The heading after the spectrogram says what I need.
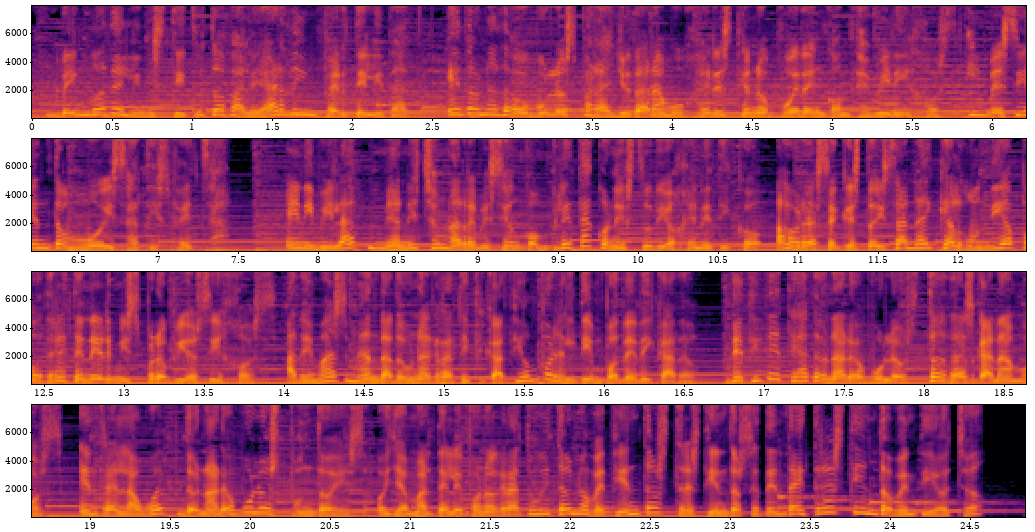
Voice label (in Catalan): Publicitat CAST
